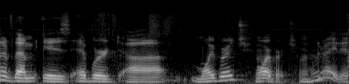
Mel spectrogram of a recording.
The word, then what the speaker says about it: Muybridge: Muybridge.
